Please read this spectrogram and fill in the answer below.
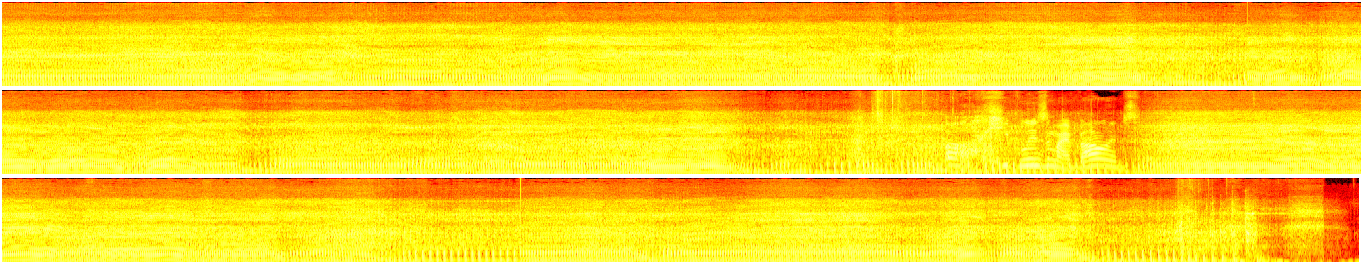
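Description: Dirt bike engine working hard up a steep, rutted hill climb, its revs rising and falling over and over. The engine stops near the end as the bike goes down.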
